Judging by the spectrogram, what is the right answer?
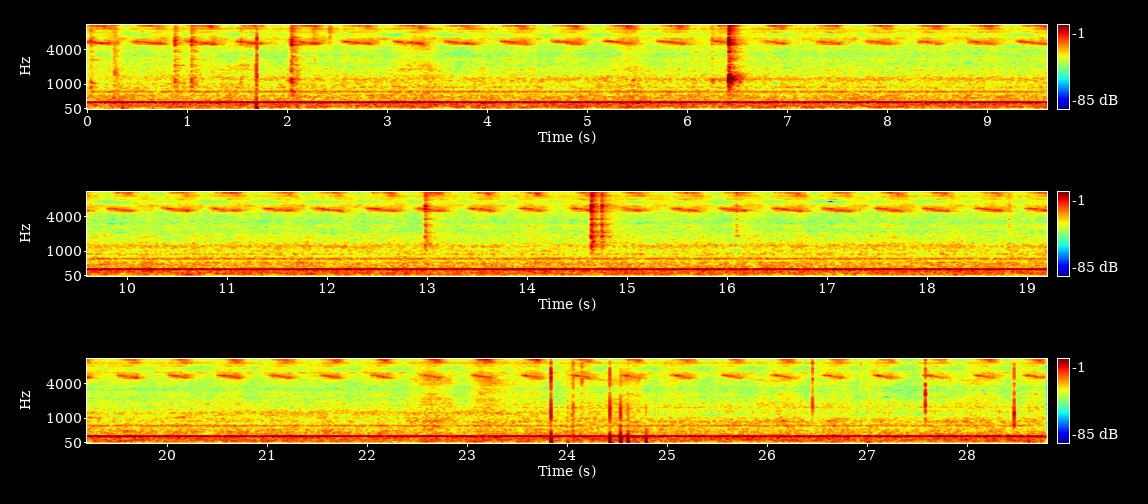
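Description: Testing machine running under load with a steady hum and a regular high chirp about twice a second. Over it, the carbon-textile-reinforced geopolymer panel gives sharp cracking clicks as the bending load opens cracks in the mortar: the loudest about six seconds in, another near fifteen seconds, and a quick cluster about twenty-four seconds in.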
